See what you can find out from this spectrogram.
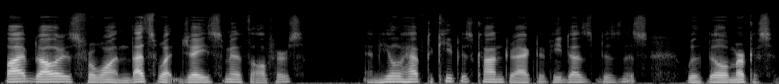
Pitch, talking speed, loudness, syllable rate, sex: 110 Hz, 170 wpm, -22 LUFS, 4.6 syllables/s, male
